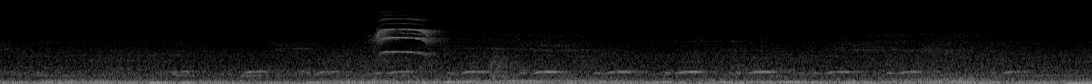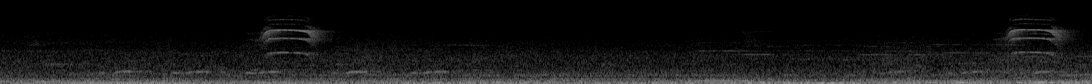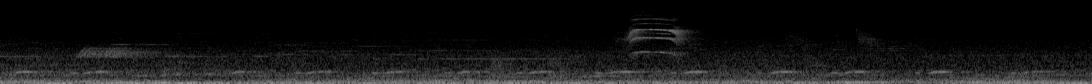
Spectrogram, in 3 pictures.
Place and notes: Fundación El Boga. Mompós, Bolívar, Colombia - El patio de El Boga
En la tarde, desde una hamaca en el patio colonial, se escuchan los pájaros y los sonidos distantes de carros y música.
